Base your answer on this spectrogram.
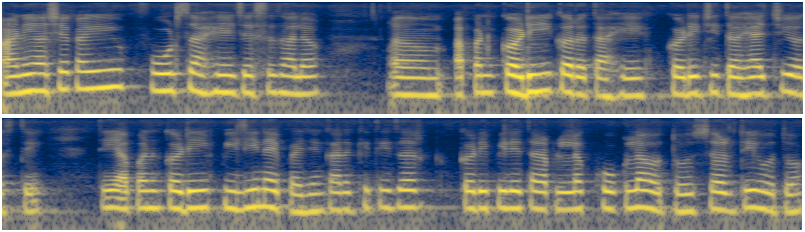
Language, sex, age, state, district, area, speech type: Marathi, female, 18-30, Maharashtra, Akola, urban, spontaneous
